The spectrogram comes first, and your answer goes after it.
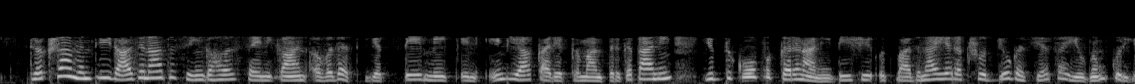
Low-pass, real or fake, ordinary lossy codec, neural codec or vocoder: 3.6 kHz; fake; MP3, 24 kbps; vocoder, 44.1 kHz, 128 mel bands, Pupu-Vocoder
